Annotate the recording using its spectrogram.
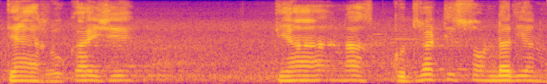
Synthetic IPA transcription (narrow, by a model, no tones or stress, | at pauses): t̪jãɾokajʃʰe | t̪jãnakʊd̪ɾaʈ̪isɔ̃ɳɖəɾijanũ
